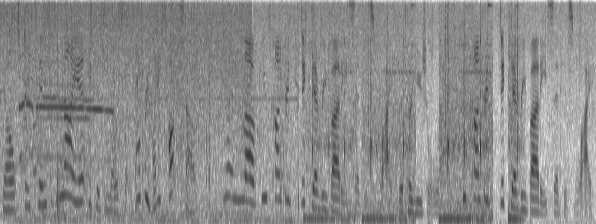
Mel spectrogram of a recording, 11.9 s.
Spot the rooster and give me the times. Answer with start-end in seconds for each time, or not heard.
0.3-2.2.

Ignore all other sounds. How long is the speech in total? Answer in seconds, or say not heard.
12 s.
